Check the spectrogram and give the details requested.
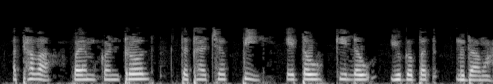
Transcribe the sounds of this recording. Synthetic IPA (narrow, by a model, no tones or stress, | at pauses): ət̪ʰəʋaʋəjəmkəɳʈɾolt̪ət̪ʰat͡ɕəpi | et̪əwkiləwjuɡəpət̪ | nud̪aməɦ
